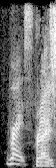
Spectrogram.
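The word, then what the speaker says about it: RIIZE: Rise.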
